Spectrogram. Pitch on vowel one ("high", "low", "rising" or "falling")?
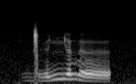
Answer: rising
